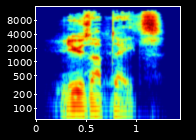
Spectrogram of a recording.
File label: multimedia radio male voice says news updates processed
